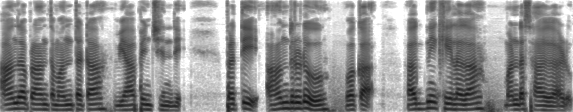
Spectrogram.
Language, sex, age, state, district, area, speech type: Telugu, male, 18-30, Andhra Pradesh, Chittoor, rural, spontaneous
